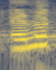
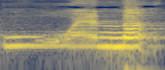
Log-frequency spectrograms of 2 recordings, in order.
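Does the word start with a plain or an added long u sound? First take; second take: plain; added u. First: The word starts plainly with an e sound. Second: The word starts with an added u sound. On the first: It is tasty. "bukan enak" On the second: It is very tasty. "ada u-nya dulu"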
